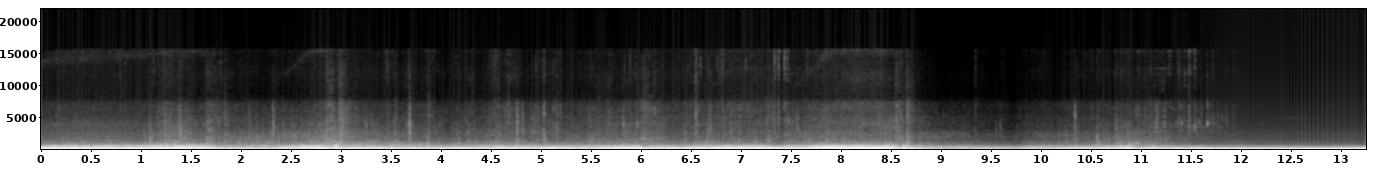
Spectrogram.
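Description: Ford Focus RS Mk2's turbocharged five-cylinder engine, heard from inside the cabin, running hard with the revs rising and falling. About nine seconds in the engine note drops off sharply and the revs sink away, then it pulls strongly again near the end.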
